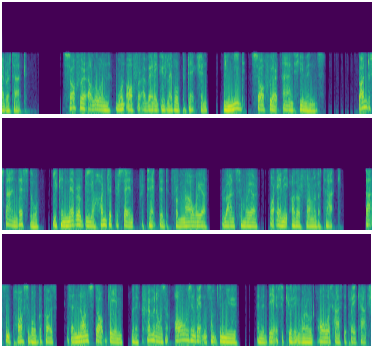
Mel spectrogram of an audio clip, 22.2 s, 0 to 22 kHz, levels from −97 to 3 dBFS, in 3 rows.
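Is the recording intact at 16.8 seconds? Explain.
No. At 16.8 seconds the speech carries two faults, and both run through the whole clip.

The first is a block size mismatch with truncation. One stage writes longer blocks than the next stage reads, so the tail of every block is lost. The cuts repeat at 100 Hz and produce a steady buzz at that rate. The lost material also makes the speech run about 1.07 times fast. The block length fits 512-sample blocks.

The second is G.726 ADPCM coding. Each sample is sent as a small coded difference from a running prediction, and the coarse steps add plainly audible damage. This is a harsh, rasping hiss that rises and falls with the speech level. That roughness points to a rate of about 24 kbit/s. Nothing passes above 3.8 kHz, so the sound is narrow and telephone-like.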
